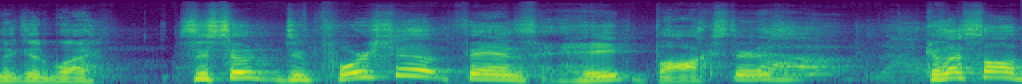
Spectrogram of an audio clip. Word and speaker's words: Porsche: You have to say Porsche. Yeah. I know Porsche. My dad drives a Boxster. It's 2 syllables. Porsche.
